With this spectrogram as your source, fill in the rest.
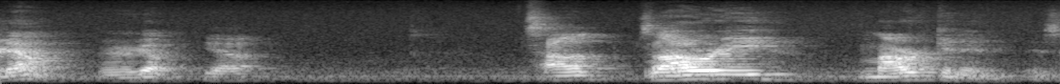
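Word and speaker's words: Lauri Markkanen: one oh chair down there we go yeah low marinan is how he pronounced that Lowry marinan minck minck Jared alen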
